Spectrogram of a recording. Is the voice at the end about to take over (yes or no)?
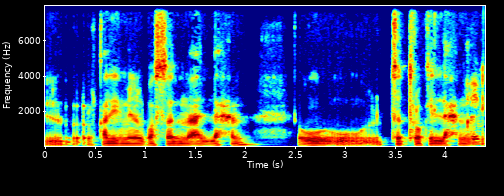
yes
